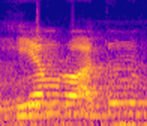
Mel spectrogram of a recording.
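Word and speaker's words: هِيَ امْرَأَةٌ: হিয়াম রাতুন, হিয়াম হিয়াম বলতে হবে, যেহেতু ইমরাতুনের আগে একটা শব্দ আছে যেটা মিমের সাথে মিলিয়ে পড়ার জন্য হামজাটা আলিফটার উচ্চারণ হবে না। হিয়াম রাতুন ফাকিরাতুন, সে একজন দরিদ্র মহিলা।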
